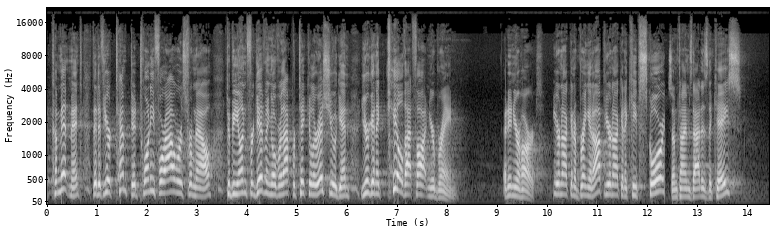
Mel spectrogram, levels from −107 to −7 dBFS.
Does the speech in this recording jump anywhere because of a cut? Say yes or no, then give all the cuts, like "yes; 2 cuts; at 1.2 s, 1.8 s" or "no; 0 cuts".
yes; 2 cuts; at 10.1 s, 12.3 s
